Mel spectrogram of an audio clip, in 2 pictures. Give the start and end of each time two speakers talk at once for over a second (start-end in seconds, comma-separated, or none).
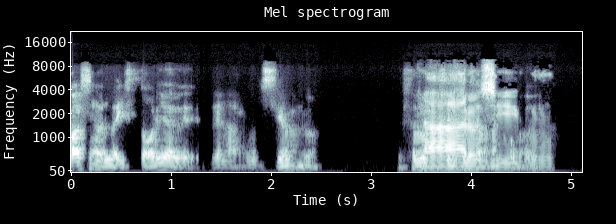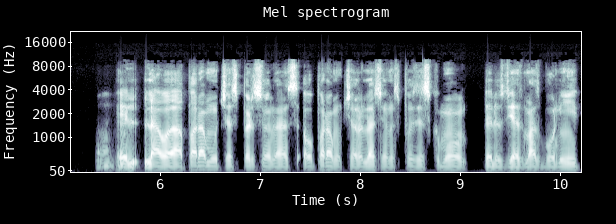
3.5-4.7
